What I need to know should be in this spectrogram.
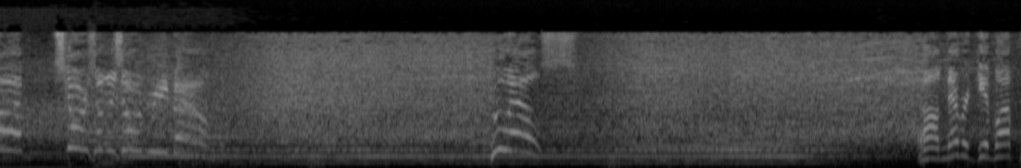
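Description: A crowd cheers and roars loudly.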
